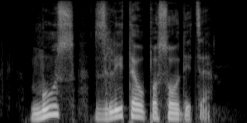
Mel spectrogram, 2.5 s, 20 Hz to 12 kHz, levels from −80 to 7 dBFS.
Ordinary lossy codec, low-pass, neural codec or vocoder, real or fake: none; none; vocoder, 24 kHz, 100 mel bands, Vocos; fake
